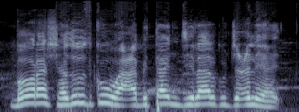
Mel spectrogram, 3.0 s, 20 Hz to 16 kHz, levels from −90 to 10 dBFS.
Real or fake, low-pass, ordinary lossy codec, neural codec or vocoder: fake; 14.4 kHz; Opus, 24 kbps; vocoder, 44.1 kHz, 128 mel bands every 512 samples, BigVGAN v2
